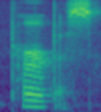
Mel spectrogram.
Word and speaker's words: purpose: the to this sound purpose purpose so the purpose of this meeting the purpose of the video lots of length on per very short on the second syllable um yeah that's a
